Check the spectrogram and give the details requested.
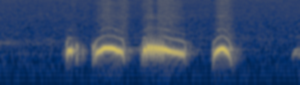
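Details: Spotted dove cooing as a lure to stimulate and excite males: a clear, loud phrase of a short stuttered note followed by three low, hollow, arched coos, the third longest, against silence.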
